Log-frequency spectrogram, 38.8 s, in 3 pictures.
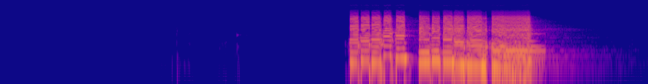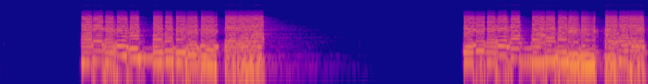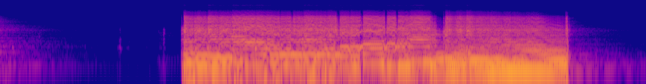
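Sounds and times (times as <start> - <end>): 
guitar: 7.0 - 11.4, 14.6 - 18.6, 22.2 - 26.3, 29.6 - 37.9.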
